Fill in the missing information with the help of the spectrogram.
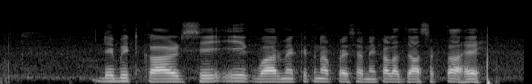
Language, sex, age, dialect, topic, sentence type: Hindi, male, 31-35, Marwari Dhudhari, banking, question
